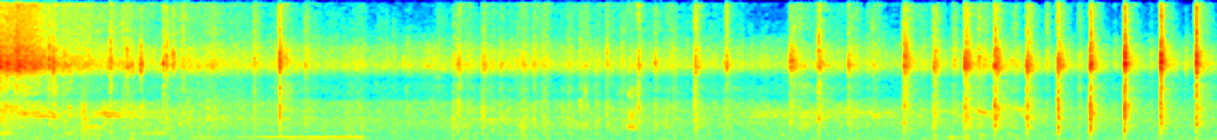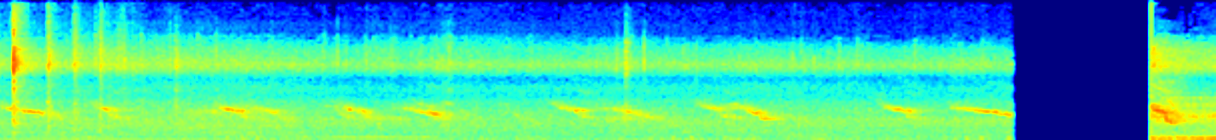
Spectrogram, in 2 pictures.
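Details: Domestic pigeons on a rooftop, just released in the morning before feeding: a quick run of sharp wing claps and flapping in the middle, then faint thin descending chirps over steady background noise.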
